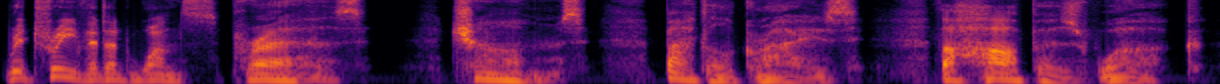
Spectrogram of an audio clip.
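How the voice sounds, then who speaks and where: Imperious female dark elf warlord for a fantasy game: slow, husky delivery, coldly menacing, ruthless and formal. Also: a bass voice, very animated, no echo, studio quality, heavily acted. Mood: grave, commanding. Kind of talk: video game character dialogue.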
